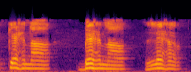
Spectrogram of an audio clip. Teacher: बाकी सब जगह अ का उच्चारण होगा, लेकिन ह के पहले इसका उच्चारण ए जैसा हो जाएगा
